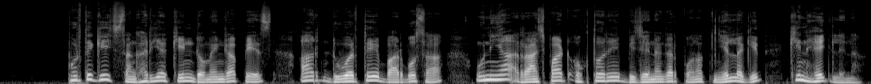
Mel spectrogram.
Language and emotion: Santali, neutral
